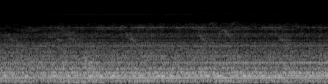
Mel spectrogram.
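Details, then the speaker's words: Mazda RX-7 FC3S (13B) with new Walbro 450 fuel pump and PTFE lines for E85, pump powered by a jumper harness direct to the battery: steady, even mid-pitched whine, no surging or grinding; fuel pump running normally. "so i'm going to go ahead and drop the negative down and we'll see if we hear the pump fire up she pumping that would be yes"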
